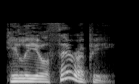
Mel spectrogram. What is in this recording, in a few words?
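"heliotherapy", British English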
